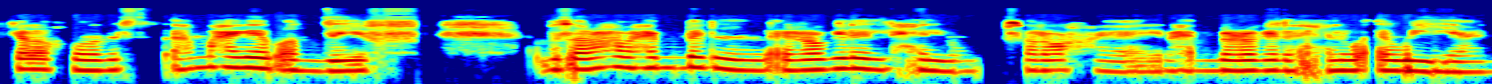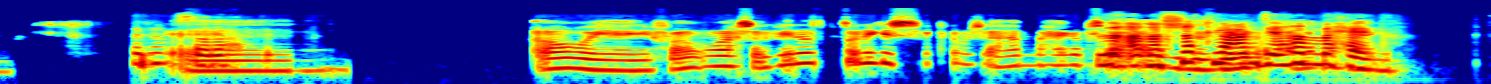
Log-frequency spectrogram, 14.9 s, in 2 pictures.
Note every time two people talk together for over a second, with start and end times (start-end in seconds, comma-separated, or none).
12.9-14.4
